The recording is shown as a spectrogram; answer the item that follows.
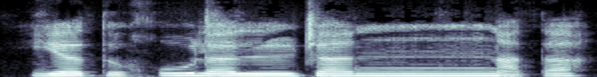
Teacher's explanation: نون مشدد پہ غنہ کریں گے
